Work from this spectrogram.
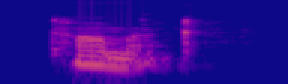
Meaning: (noun) 1. Tarmacadam 2. Any bituminous road surfacing material 3. The driveable surface of a road 4. The area of an airport, other than the runway, where planes park or maneuver
- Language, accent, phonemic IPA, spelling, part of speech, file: English, Southern England, /ˈtɑː(ɹ)mæk/, tarmac, noun / verb, LL-Q1860 (eng)-tarmac.wav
